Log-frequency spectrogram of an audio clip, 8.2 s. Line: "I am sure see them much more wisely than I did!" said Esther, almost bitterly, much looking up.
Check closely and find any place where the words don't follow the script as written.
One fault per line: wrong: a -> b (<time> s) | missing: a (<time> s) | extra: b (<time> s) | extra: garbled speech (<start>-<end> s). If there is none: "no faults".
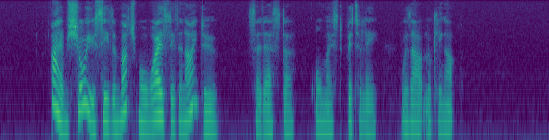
extra: you (1.3 s)
wrong: did -> do (2.9 s)
wrong: much -> without (6.0 s)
